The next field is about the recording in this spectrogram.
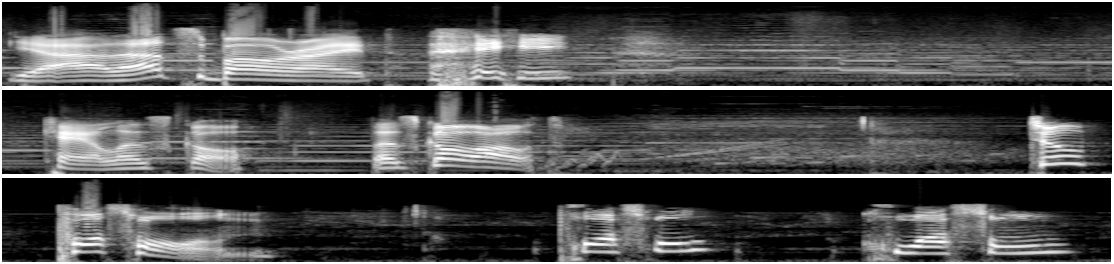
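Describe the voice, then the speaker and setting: A woman gives casual live commentary on a game in a fairly high voice. She talks slowly and playfully. The sound is a little dull, with faint music behind her. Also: lively intonation, a bit bright. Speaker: game streamer.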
